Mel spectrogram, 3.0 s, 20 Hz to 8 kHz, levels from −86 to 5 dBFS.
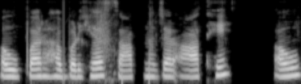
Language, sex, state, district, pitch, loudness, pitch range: Chhattisgarhi, female, Chhattisgarh, Sarguja, 210 Hz, -18 LUFS, 205-225 Hz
